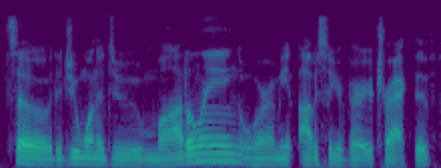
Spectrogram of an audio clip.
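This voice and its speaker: A man's voice: lowish voice, moderate pace, mellow. A man hosting a radio interview in a casual, jokey, slangy and crude way. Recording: muffled roomy lo-fi radio interview audio.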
